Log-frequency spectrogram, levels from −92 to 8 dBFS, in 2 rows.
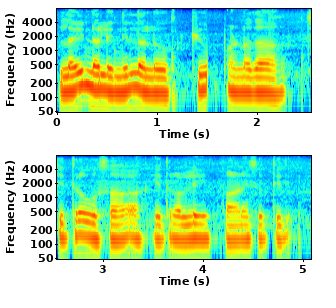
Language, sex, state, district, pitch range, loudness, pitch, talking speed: Kannada, male, Karnataka, Bangalore, 130-145 Hz, -17 LUFS, 135 Hz, 80 wpm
